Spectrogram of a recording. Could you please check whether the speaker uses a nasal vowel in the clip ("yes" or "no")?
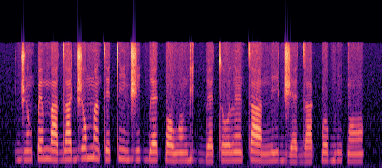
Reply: yes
